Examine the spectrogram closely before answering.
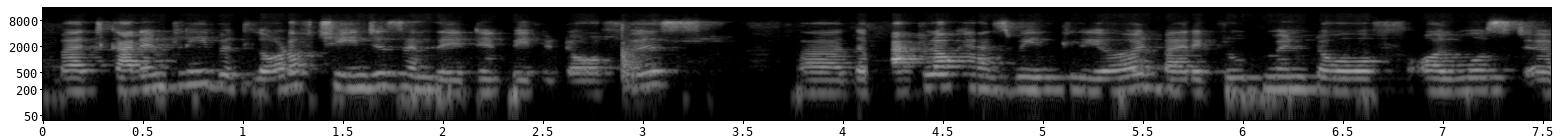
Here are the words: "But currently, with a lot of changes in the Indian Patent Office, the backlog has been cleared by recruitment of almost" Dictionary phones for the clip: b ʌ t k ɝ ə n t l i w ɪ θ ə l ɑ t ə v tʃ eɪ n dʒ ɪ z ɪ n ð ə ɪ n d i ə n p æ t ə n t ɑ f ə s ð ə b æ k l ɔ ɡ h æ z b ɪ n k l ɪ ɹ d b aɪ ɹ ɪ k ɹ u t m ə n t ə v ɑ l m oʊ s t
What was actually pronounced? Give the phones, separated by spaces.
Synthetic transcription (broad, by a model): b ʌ t k ɝ ə n t l i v ɪ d l ɑ t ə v tʃ eɪ n dʒ ɪ z ɪ n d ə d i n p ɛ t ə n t ɑ f ə s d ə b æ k l ɔ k h æ z b ɪ n k l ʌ ɹ d b aɪ ɹ ɪ k ɹ u t m ə n t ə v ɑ l m oʊ s t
